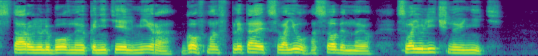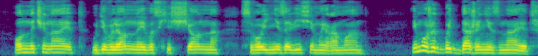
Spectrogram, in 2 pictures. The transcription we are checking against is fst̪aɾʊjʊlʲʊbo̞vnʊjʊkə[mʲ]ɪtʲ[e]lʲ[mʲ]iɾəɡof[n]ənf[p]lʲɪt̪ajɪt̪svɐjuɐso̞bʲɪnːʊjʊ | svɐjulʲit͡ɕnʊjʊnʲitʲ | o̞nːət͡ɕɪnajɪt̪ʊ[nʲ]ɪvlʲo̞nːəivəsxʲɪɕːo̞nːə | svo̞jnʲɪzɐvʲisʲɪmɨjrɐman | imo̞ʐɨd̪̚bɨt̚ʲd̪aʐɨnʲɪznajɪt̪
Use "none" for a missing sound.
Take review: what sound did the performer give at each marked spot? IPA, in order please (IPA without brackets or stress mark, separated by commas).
nʲ, e, mʲ, m, p, dʲ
